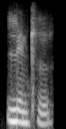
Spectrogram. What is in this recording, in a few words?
"lintel", Indian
